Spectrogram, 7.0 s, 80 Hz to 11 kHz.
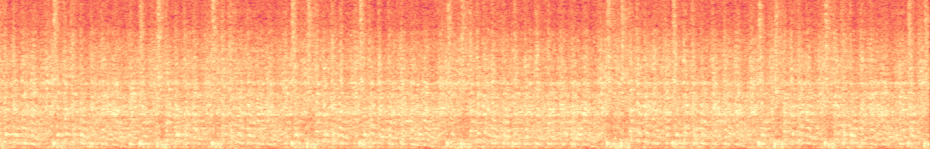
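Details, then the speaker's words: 1956 Ford Thunderbird unmoved for 18 years, with fresh gas and an electric fuel pump: fast cranking with occasional uneven catches but it never runs; the carburetor is leaking fuel and needs a rebuild. "okay not very impressive but that's where we're at so far it's trying goddamn you can hear it trying it is trying so hard but it just"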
